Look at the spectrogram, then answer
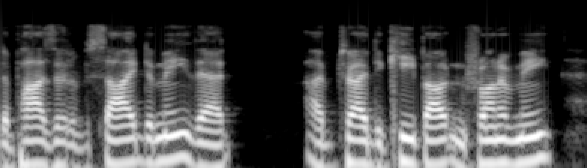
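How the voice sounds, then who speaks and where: Using an ordinary speaking voice, a man talks at a medium pitch and a moderate pace. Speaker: race announcer. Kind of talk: casual interview. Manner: warm, laughs often.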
